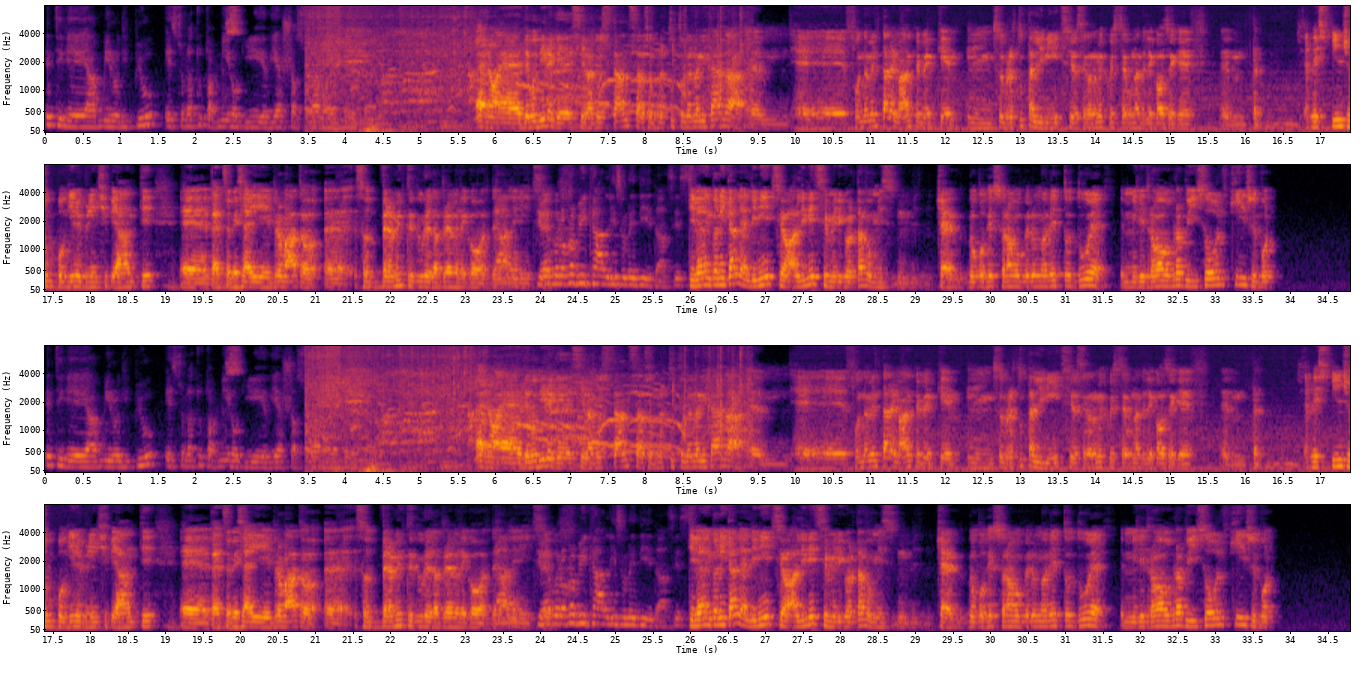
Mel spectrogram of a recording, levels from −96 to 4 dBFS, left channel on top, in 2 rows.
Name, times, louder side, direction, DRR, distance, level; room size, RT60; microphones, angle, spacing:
voice 1, 0.0-4.6 19.2-19.3 23.4-26.2, equal, 25° left, 1.9 m, -35 dB
sound 1, 3.4-9.4, right 2 dB, 15° right, 1.1 m, -33 dB
voice 2, 5.7-24.1 26.0-33.7, left 1 dB, 5° left, 1.1 m, -25 dB
sound 2, 10.0-17.9, equal, 35° right, 5.5 m, -46 dB
11.5 x 6.1 x 3.0 m
head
